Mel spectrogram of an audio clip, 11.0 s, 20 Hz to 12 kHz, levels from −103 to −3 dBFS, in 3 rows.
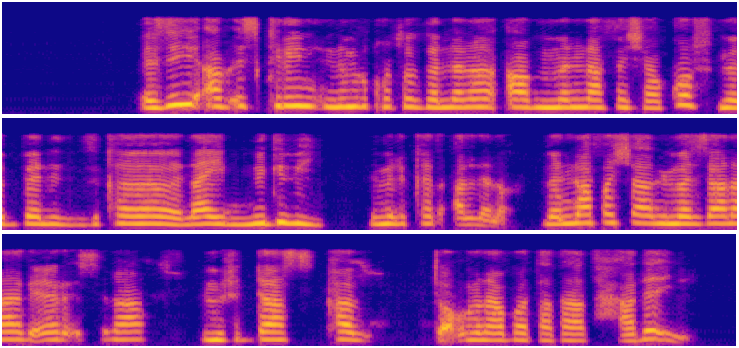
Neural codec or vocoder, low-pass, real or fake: codec, 16 kHz, 4 kbps, FreqCodec, smaller model; 7.2 kHz; fake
